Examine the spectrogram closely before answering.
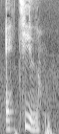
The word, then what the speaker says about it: est-il: Quelle heure est-il? The T and the IL is pronounced together. Till.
